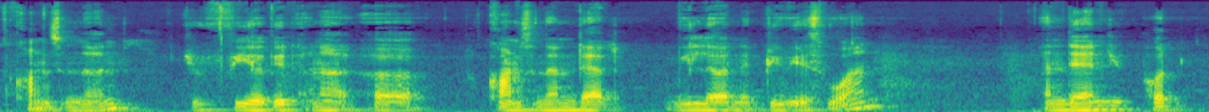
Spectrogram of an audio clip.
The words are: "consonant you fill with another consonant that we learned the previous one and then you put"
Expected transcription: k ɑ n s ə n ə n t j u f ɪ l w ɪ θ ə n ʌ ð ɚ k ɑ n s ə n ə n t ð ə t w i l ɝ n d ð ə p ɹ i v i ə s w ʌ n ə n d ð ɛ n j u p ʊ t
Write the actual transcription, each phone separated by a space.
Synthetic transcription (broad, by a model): k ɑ n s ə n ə n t j u f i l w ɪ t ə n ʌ ɚ k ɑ n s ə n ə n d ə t w i l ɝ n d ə p ɹ i v i ə s w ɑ n ə n d ɛ n j u p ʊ t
